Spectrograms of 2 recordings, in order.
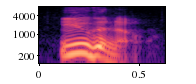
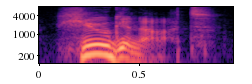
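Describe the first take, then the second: First: The word is pronounced the French way. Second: The word is pronounced the English way. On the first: The speaker calls it right. "they pronounce that word in a French way" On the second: The speaker calls it wrong. "I have always said this word in my head"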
